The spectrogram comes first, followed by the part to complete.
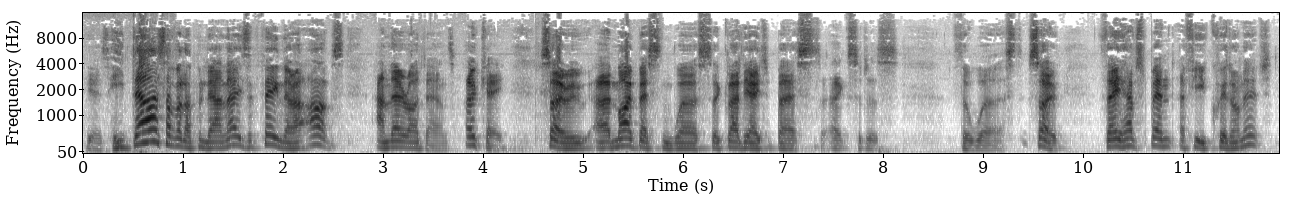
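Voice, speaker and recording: A man's voice: on the high side, lively intonation, moderate pace, bright, forceful tone. A man hosting a film podcast, talking in a wry, theatrical way. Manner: theatrical, wry, slips into mock French. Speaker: podcast host. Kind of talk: casual chat.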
